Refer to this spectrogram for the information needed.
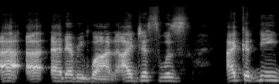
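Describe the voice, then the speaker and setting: A woman's medium-pitched voice with a bright, sharp tone, on a very clean recording with a silent background. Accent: American. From US South, North Carolina, later New Jersey. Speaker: stage performer and abuse survivor. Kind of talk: interview testimony.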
